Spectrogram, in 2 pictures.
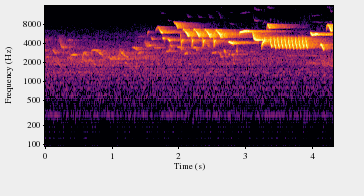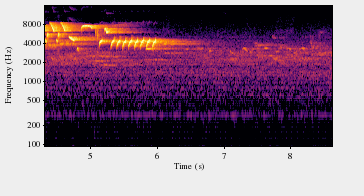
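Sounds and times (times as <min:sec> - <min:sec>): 
Eurasian wren Troglodytes troglodytes singing: 0:01.5 - 0:06.4.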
